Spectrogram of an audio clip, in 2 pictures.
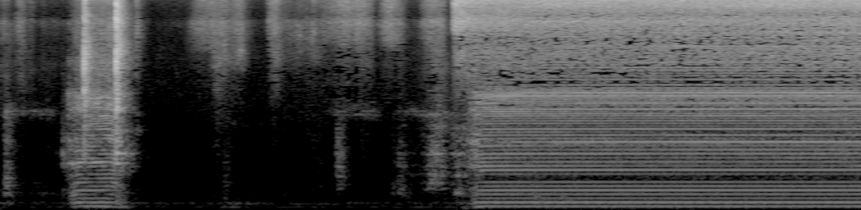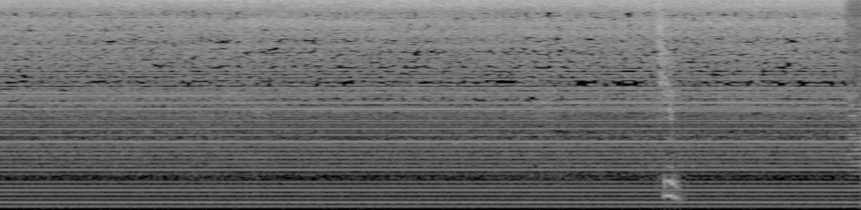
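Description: Small electric airbrush compressor switched on about four seconds in, then running with a steady, even buzzing hum and a light hiss of air.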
